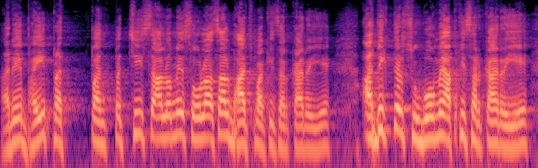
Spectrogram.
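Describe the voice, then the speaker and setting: A fairly high-pitched man argues hard as a guest on a TV debate panel. He pushes his points insistently, circling back and repeating them as he talks over others. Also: fairly quick. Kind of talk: heated TV debate.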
